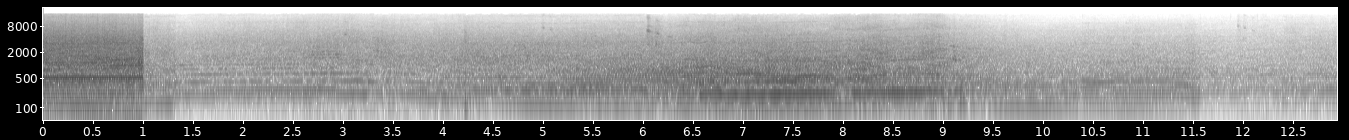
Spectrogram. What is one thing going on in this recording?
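A racing car engine drones from a distance, rising and falling.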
